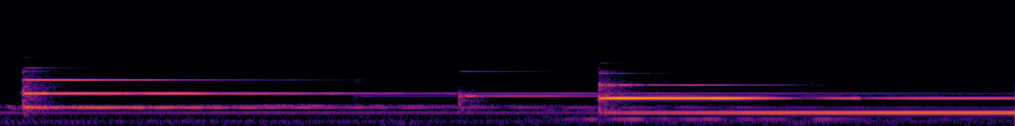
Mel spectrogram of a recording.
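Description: Meditation background music of struck bell-like tones, in the manner of singing bowls, ringing on with long sustains over a steady drone. New strikes come right at the start, softly about three seconds in, and loudest about four seconds in.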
